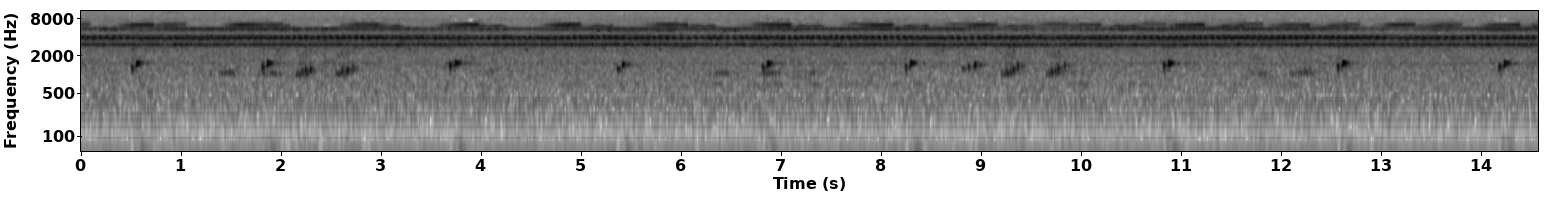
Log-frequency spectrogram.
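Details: An orange-bellied tree frog, recorded with a directional microphone at some distance on a hillside where several are present, gives short chirping notes, singly or in quick clusters, over steady insect buzzing.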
